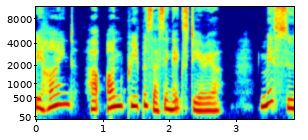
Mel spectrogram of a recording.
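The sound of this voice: The background is quiet while an unforced reading voice comes through.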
